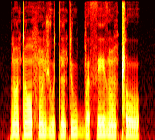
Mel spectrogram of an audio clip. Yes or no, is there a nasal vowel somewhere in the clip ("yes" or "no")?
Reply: yes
